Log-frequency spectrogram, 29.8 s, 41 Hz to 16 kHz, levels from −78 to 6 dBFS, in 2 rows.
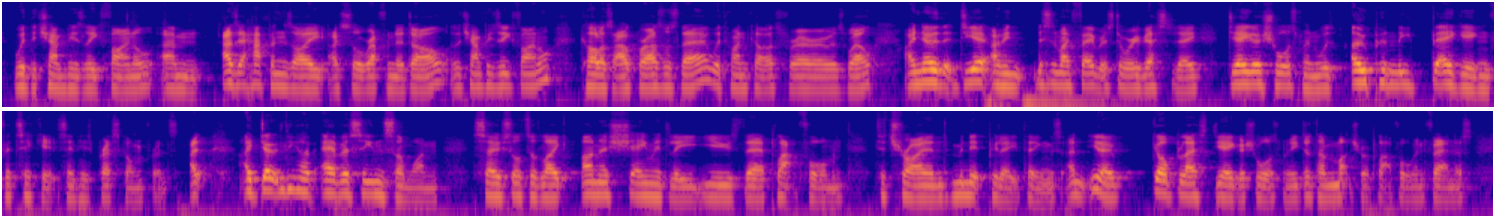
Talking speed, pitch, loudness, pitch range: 180 wpm, 125 Hz, -27 LUFS, 120-140 Hz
